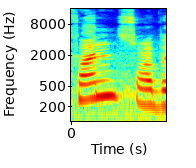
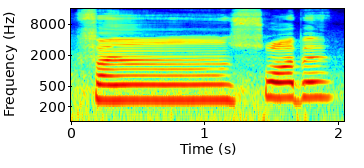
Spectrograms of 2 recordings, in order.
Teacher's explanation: غنہ کا مطلب ہے ناک کی ہڈی میں آواز کو ٹھہرائیں گے بھی، لمبا بھی، یعنی کہ نون ساکن کی آواز کو چھپاتے ہوئے لمبا کریں گے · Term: اخفا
